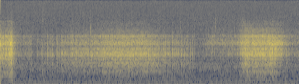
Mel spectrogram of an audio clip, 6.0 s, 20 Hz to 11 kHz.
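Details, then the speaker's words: Canadian Philco 409 (46-350) portable tube radio, restored and in its cabinet, first power-up before final alignment: thin, hissy, distorted station audio drifting in and out of noise. A large alignment problem is suspected, and the dial pointer may be off. "so I think it's a huge alignment problem the other thing is the pointer may be way off here"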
